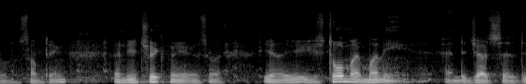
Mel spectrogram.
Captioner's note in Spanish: risas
